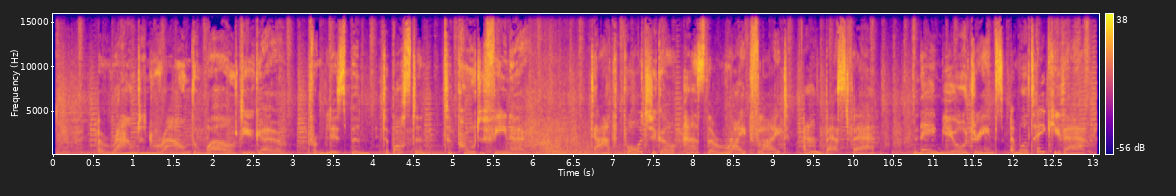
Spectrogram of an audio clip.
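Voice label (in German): UK English Freundlich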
